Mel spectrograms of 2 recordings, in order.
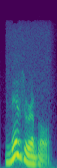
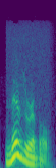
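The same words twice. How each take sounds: The two takes are said the same way.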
